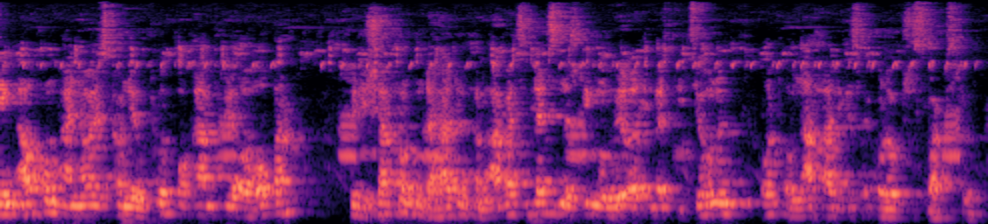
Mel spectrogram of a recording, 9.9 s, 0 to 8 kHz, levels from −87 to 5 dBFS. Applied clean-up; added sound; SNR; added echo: classical method WPE with log-MMSE.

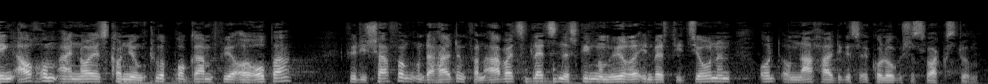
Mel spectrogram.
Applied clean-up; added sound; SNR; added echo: none; none; none; none.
